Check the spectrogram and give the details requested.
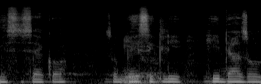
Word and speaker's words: Siceqo: really interested in that, the page is called Siseko. It's a twin brother of mine. Okay. Yeah, I have a twin brother. His name is Siseko.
